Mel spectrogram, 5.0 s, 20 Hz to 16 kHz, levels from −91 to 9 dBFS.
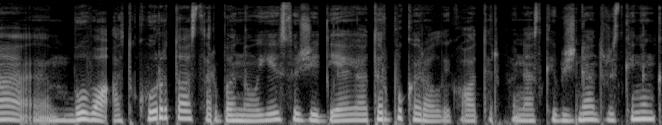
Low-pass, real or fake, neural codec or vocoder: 14.4 kHz; real; none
